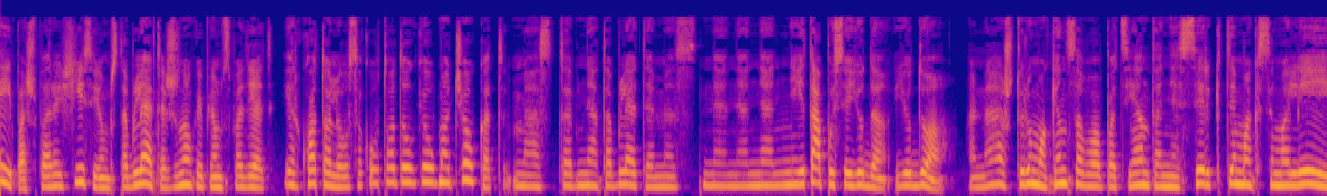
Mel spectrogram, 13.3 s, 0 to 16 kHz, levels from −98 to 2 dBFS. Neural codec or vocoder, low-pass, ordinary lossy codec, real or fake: none; 14.4 kHz; MP3, 48 kbps; real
